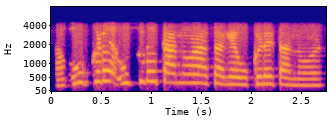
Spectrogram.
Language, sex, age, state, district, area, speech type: Goan Konkani, female, 18-30, Goa, Murmgao, rural, conversation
